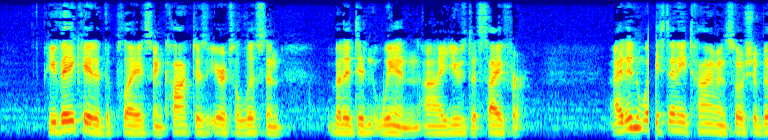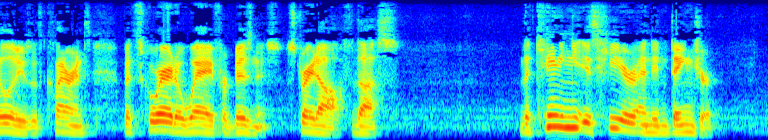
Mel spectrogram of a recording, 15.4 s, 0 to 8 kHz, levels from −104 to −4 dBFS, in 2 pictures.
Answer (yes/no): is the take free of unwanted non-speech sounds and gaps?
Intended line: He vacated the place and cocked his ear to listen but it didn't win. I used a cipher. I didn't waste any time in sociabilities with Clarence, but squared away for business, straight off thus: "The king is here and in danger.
no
